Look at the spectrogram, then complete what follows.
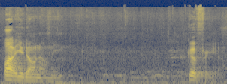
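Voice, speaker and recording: A man's voice: mid-range voice, moderate pace, gravelly, slight background noise. A man preaching a sermon, reading scripture aloud and drawing answers back from the congregation. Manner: animated call-and-response preaching.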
